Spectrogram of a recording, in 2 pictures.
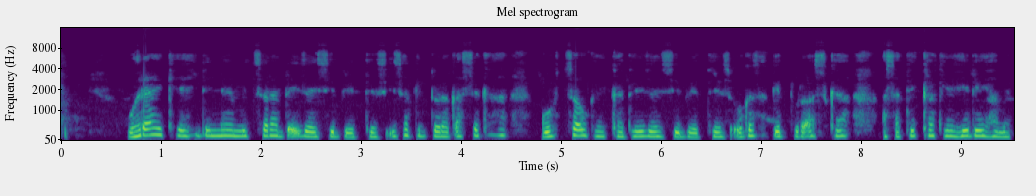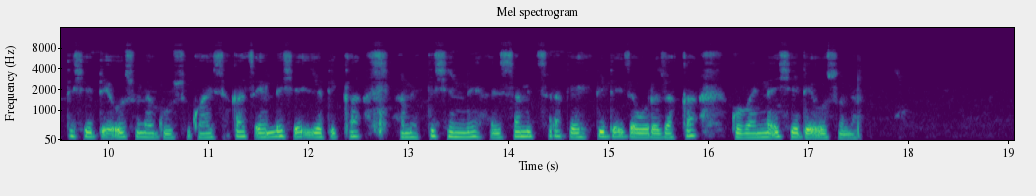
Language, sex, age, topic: Gamo, male, 25-35, government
